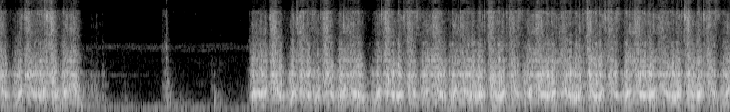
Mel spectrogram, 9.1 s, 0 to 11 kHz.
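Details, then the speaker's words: Ford-built M151A2 military jeep, 141.5 cubic inch engine, stored 20 years, primed with gasoline and choke closed: starter churns slowly and unevenly, barely one turn per second; sluggish cranking. "Well, that starter ain't real enthusiastic about turning over."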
